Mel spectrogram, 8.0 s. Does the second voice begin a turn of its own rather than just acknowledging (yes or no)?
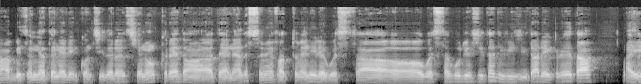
no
